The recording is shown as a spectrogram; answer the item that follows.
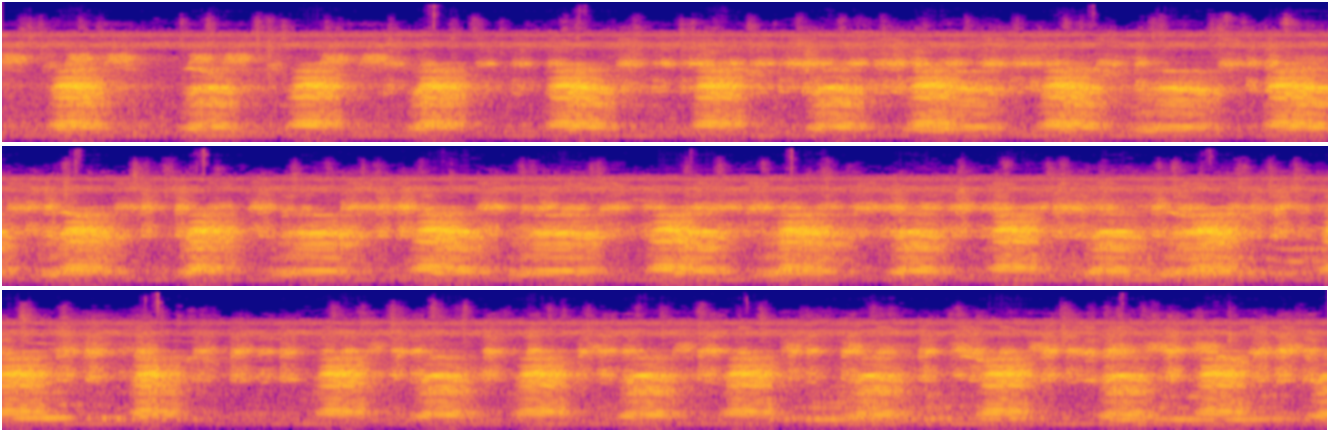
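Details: A frog chorus of rough, rattling croaks repeated in a fast, uneven rhythm, around a hundred a minute, each a short burst of rapid pulses, over a constant background hiss.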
